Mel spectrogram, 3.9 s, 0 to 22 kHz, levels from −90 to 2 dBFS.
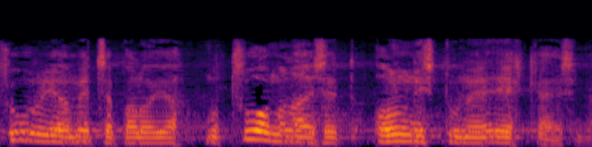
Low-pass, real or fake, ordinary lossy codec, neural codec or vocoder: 7.2 kHz; fake; none; vocoder, 24 kHz, 100 mel bands, Vocos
